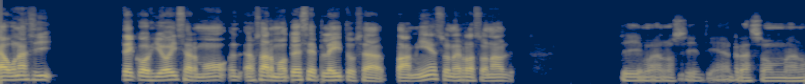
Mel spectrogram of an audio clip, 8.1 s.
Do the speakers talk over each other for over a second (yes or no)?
no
